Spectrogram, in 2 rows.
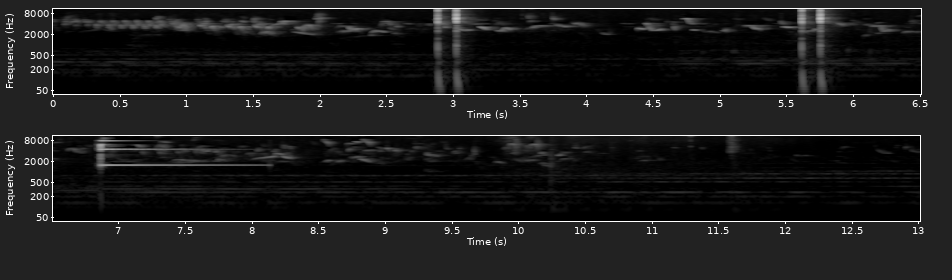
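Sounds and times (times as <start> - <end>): small birds chirping: 0.0 - 13.0
soft music drone: 0.0 - 13.0
sharp double clicks: 2.9 - 3.2, 5.6 - 5.9
bell-like ding: 6.9 - 8.2.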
